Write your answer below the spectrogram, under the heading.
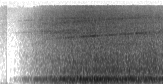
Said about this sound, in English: The morning flight from Nairobi banks over the Indian Ocean and descends towards a runway next to the beach.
